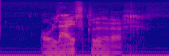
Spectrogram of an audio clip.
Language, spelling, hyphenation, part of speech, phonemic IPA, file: Dutch, olijfkleurig, olijf‧kleu‧rig, adjective, /oːˈlɛi̯fˌkløː.rəx/, Nl-olijfkleurig.ogg
- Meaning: olive (colour), greyish green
